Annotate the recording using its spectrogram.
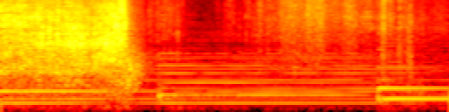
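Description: A paper label scraped and peeled off the glass of a picture frame in one short rasp lasting about half a second, over background music with slow held notes.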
